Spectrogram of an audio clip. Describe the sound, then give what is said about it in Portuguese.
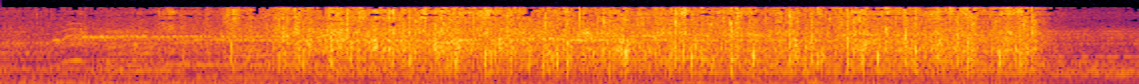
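A crowd claps steadily and loudly amid singing by a band, at an event with President Felipe Nhusi marking the end of conflict in Mozambique. A dense, crackling wash of many hands with a slight rhythmic pulse, swelling after the first second and cutting off abruptly near the end. “No meio de palmas e cânticos …,”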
